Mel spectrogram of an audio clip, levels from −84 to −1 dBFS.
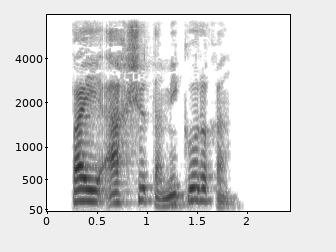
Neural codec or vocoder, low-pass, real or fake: none; 7.2 kHz; real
